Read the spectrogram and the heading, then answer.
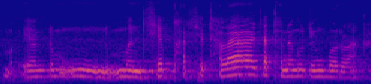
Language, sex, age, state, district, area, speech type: Bodo, female, 60+, Assam, Baksa, urban, spontaneous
